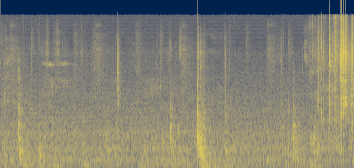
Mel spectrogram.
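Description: A wooden spoon stirs and scrapes a thick sauce in a pan.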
